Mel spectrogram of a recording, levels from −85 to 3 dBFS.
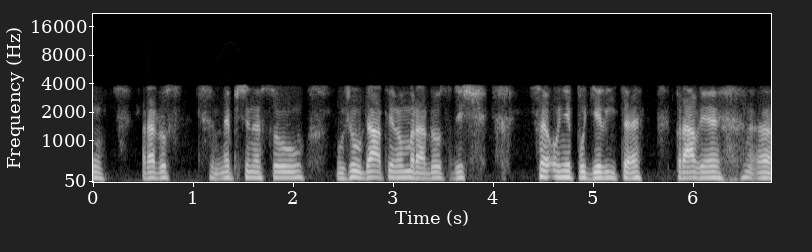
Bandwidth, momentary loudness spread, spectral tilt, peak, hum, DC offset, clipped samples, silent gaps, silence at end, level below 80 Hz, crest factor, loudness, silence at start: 4 kHz; 12 LU; -10.5 dB/octave; 0 dBFS; none; under 0.1%; under 0.1%; none; 0 s; -56 dBFS; 18 dB; -20 LUFS; 0 s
